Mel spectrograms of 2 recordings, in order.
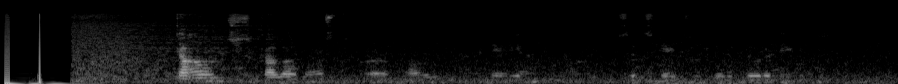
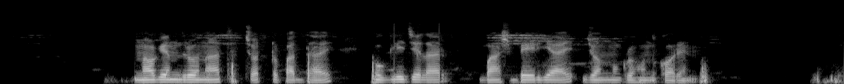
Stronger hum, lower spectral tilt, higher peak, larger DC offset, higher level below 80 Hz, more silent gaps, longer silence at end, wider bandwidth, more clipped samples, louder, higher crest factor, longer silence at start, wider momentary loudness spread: neither; second, -5 dB/octave vs -8.5 dB/octave; second, -8 dBFS vs -2 dBFS; neither; about the same, -48 dBFS vs -50 dBFS; neither; about the same, 0 s vs 0 s; first, 11.5 kHz vs 6.2 kHz; neither; second, -39 LUFS vs -22 LUFS; first, 30 dB vs 22 dB; second, 0.05 s vs 1.35 s; first, 20 LU vs 12 LU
